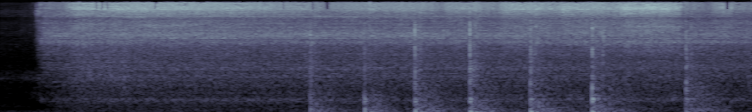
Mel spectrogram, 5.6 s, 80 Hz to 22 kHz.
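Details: 1957 Ford Fairlane sitting on four flat tires, being reinflated; steady hiss of air escaping while inflating, then dull thumps as tire is knocked to seat the bead: tire bead air leak.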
